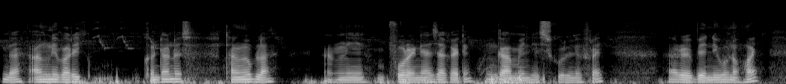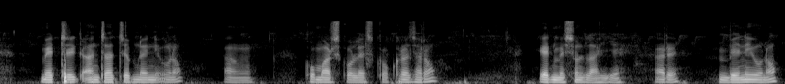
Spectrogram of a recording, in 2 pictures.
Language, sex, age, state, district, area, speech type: Bodo, male, 30-45, Assam, Kokrajhar, rural, spontaneous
